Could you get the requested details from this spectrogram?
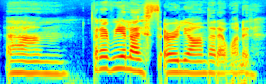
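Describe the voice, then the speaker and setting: Woman in her thirties from Scandinavia, mid pitch, dry close sound, eager interview guest. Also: fairly even intonation, normal speed, creaky, dry recording. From Denmark and Sweden. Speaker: interview guest, fashion brand founder. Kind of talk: casual conversational interview.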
